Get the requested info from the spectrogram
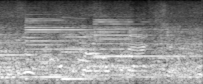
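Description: Acoustic string band playing an instrumental passage: strummed acoustic guitar with held and gliding notes over it.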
